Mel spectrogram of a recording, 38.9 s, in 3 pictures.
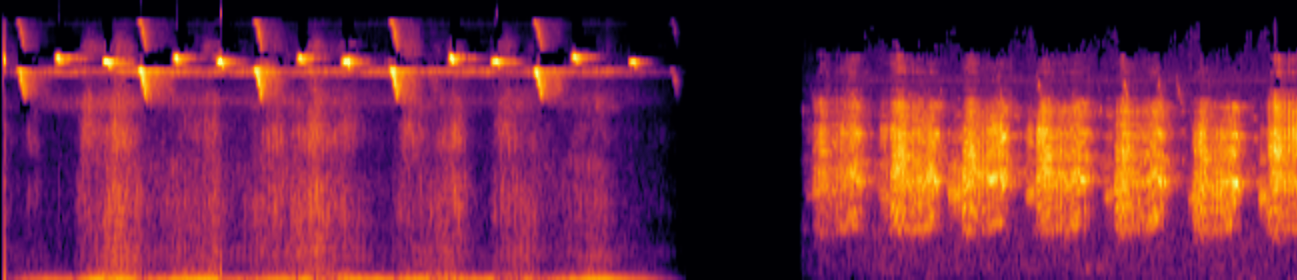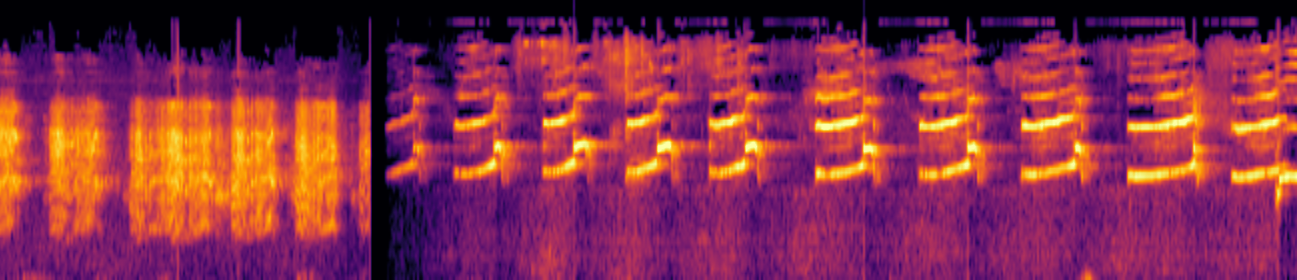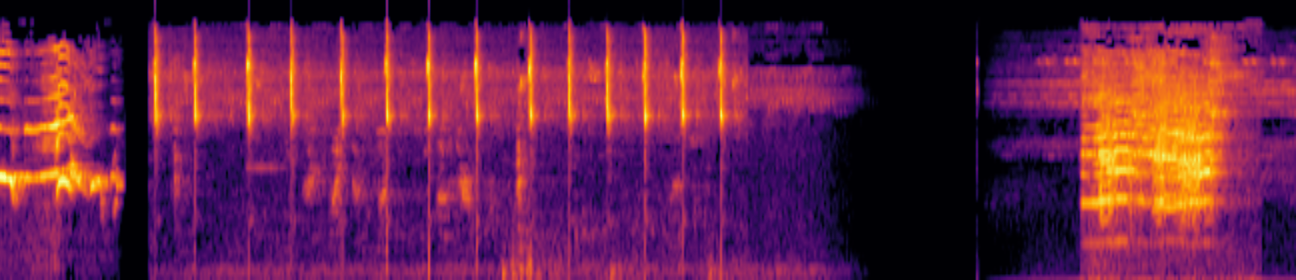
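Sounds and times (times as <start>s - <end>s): hummingbird buzzy calls: 0.0s - 6.8s, 16.9s - 33.4s
eagle shrill whistles: 16.9s - 27.2s, 36.7s - 38.9s.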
